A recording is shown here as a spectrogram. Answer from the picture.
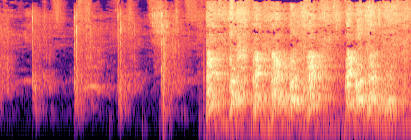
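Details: Rottweiler during play: a few soft, short barks spaced about half a second apart, then from midway a run of loud, harsh, rapid barks close together filling the rest of the clip.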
